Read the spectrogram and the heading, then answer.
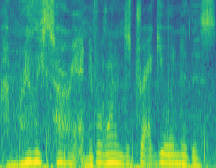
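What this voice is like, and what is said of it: Whispering. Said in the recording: “What are you whispering about?”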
